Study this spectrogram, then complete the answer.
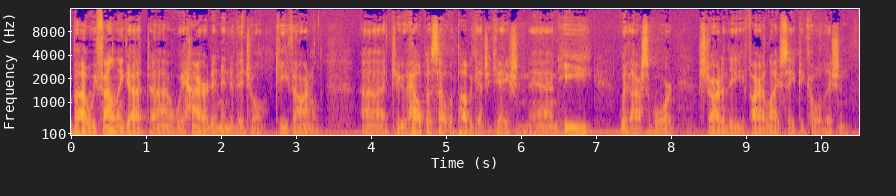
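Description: This man has a very deep, low voice and an American accent. He speaks at a moderate pace, somewhat breathy, with fairly even intonation. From Maine, US. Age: 70s. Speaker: retired fire marshal and academy director. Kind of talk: casual interview, storytelling. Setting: studio.

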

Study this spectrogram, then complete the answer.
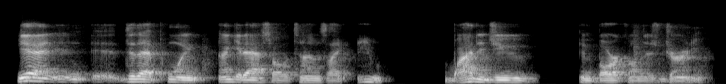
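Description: A man in a normal speaking voice with an American accent talks at a fairly slow pace, fairly low in pitch, with ordinary pitch variation. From US South. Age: 30s. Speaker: men's coach. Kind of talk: interview.

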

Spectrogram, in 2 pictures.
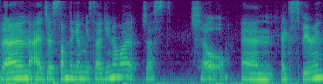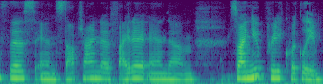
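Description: This woman has an ordinary speaking voice with a fairly low pitch. She speaks at a fairly slow pace. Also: ordinary pitch variation. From Southern California, Orange County. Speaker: TV lifestyle co-host and reporter. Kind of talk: casual interview chat. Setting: studio, on camera.

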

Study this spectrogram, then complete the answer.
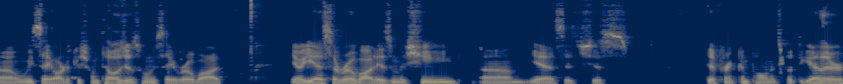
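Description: At a fairly quick pace, a man speaks with fairly low pitch and fairly even intonation. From US South. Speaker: theologian and pastor. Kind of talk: interview.

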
